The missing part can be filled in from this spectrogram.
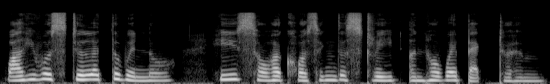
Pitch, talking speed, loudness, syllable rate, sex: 190 Hz, 205 wpm, -18 LUFS, 4.5 syllables/s, female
